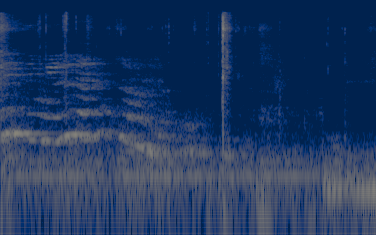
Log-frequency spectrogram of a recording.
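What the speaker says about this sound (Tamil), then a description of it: "அதுக்கப்புறமா நம்ம குட்டி குட்டியாக வெட்டி போட்டுக்கலாம்" Scissors cut paper into small pieces for a craft project, with a few soft snips and one sharp close cut in a quiet room, and a voice speaking faintly at the start.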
